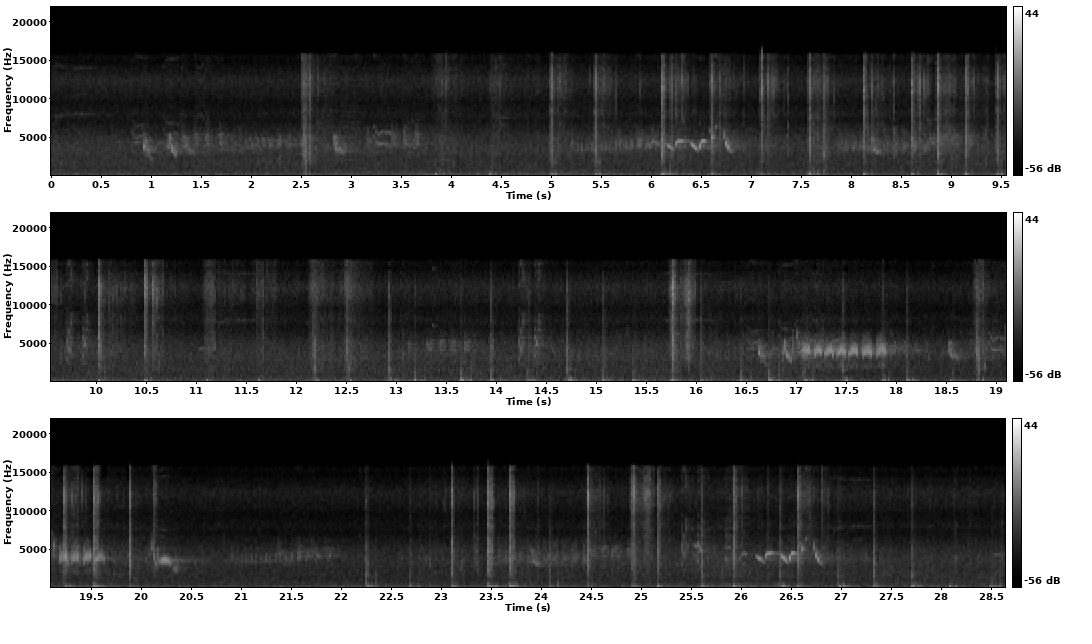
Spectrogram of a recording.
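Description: Footsteps tread steadily over grass and pavement.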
